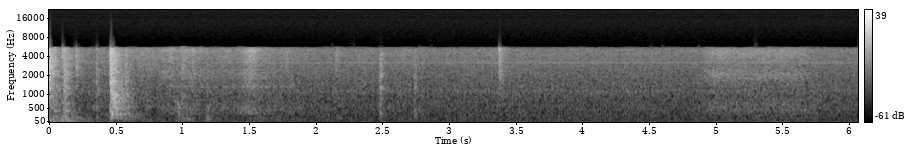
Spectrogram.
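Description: Bengal cat leaping up at a glass storm door: two loud thumps against the door in the first half-second, then a few lighter knocks and taps as it drops back and lands.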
